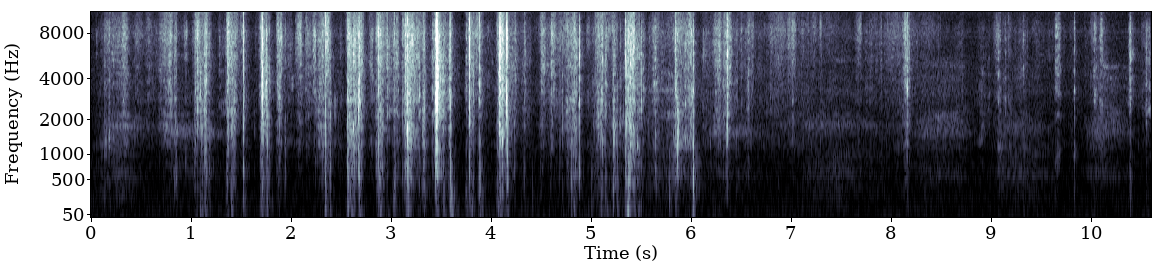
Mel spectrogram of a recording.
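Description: Tarot cards are shuffled close up in quick papery riffles and flicks, busy for several seconds before thinning to a few isolated card snaps and taps.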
